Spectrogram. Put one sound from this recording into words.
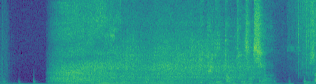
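A car drives past on a road.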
